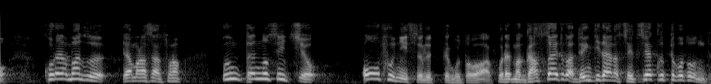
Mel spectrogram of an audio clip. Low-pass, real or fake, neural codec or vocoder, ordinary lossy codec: 7.2 kHz; fake; codec, 24 kHz, 3 kbps, HILCodec; none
